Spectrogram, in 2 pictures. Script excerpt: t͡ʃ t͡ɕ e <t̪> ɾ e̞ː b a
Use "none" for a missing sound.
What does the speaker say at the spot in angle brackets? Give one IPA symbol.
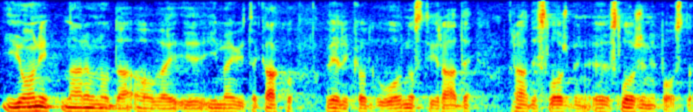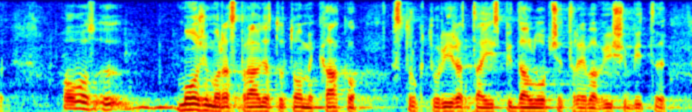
t̪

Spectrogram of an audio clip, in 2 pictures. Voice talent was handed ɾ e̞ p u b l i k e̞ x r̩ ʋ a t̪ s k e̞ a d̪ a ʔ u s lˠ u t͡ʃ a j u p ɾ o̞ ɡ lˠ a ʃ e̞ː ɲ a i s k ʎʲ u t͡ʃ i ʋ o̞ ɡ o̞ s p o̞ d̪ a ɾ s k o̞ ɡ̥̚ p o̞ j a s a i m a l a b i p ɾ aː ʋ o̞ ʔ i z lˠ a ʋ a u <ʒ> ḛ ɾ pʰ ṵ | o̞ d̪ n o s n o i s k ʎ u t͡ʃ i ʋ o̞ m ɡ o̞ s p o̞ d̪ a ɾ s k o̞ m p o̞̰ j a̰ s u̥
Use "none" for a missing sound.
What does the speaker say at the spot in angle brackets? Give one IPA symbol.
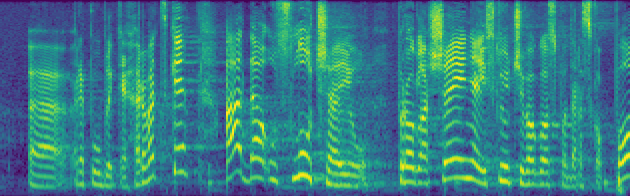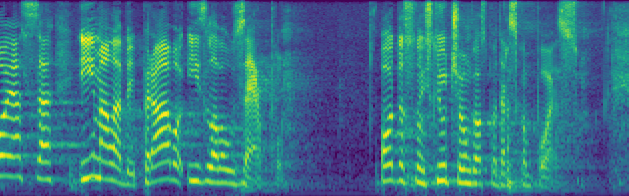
z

